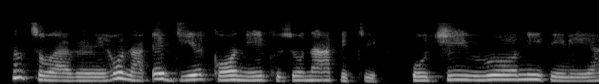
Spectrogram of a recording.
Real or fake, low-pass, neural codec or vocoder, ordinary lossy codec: fake; 7.2 kHz; codec, 16 kHz, 1.1 kbps, Voila-Tokenizer; none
